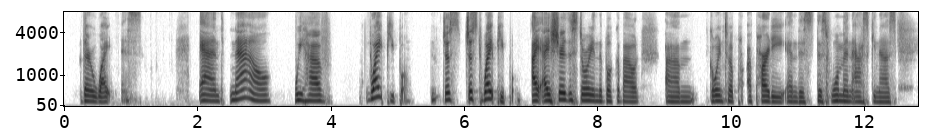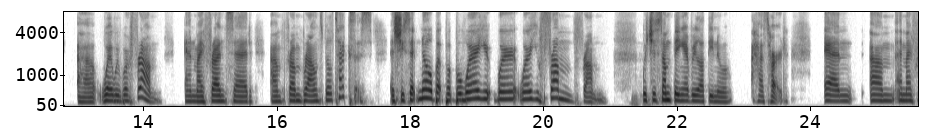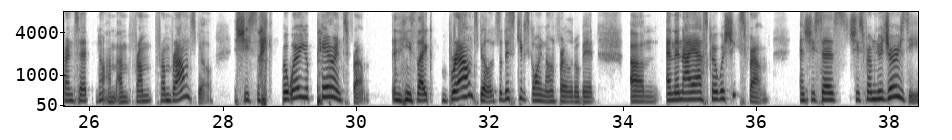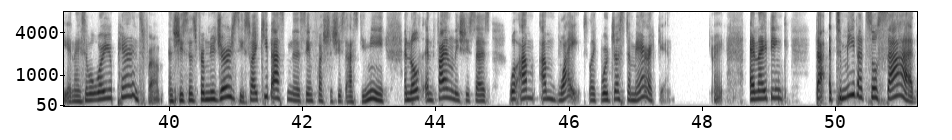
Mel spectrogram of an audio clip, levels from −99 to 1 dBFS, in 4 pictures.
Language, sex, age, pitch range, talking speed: English, female, 20-39, 170-230 Hz, 195 wpm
